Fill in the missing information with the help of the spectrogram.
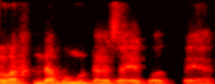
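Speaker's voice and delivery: ordinary talk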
